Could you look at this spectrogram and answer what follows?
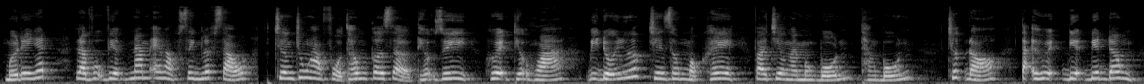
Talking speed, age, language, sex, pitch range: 235 wpm, 10-29, Vietnamese, female, 230-285 Hz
